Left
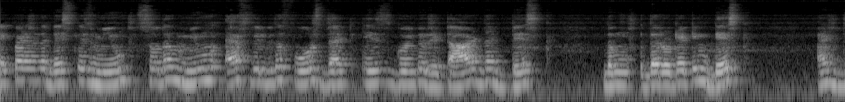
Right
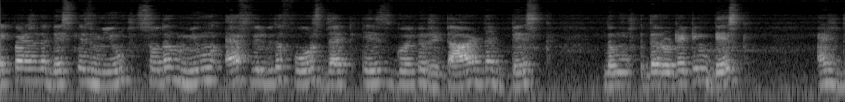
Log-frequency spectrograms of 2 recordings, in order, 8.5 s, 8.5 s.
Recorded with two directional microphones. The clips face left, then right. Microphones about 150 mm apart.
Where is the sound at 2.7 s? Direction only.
5° left (ahead or behind).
